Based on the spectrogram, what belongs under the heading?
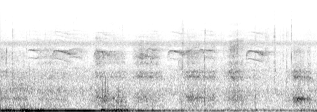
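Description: A bird calling over and over in short, arching high notes, roughly one every half second to a second, over a steady low rumble on the microphone.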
